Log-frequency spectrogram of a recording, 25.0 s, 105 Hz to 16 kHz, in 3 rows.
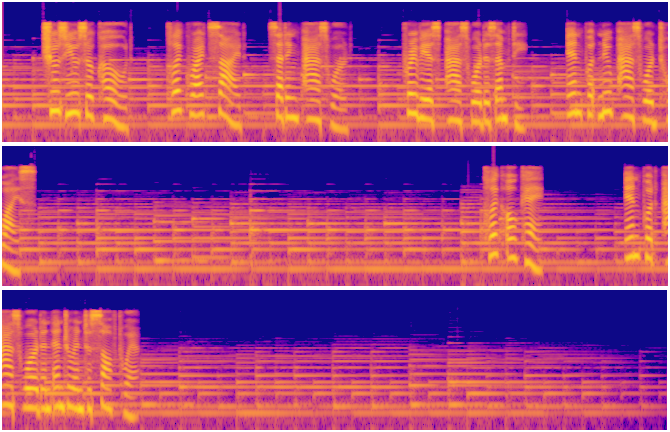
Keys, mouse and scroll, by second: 1.1 click, 1.6 click, 2.8 click, 3.8 click, 6.3 click, 11.2 click, 15.4 click, 16.4 click, 20.7 click, 21.8 click.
